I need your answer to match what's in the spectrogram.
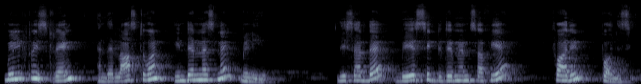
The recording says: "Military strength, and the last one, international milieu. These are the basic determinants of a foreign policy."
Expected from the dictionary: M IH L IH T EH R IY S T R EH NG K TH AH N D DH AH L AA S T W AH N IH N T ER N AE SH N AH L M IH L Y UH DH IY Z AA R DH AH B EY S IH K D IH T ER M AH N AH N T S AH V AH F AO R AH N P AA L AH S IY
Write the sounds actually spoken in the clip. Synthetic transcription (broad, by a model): M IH L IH T R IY S T R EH NG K T AH N D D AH L AA S T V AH N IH N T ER N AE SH N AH L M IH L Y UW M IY S AA R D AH B EY S IH K D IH T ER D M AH N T S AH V AH F AO R AH N P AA L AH S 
